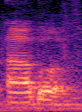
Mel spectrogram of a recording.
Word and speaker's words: above: problem arises with above the a is not above it's uh weak form above also a go second syllable is a strong one so the first one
